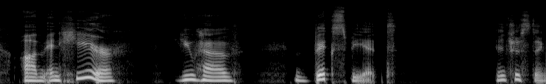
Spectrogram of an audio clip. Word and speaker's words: bixbite: red beryl now, um, but it is, uh, bixbite. That's how you pronounce it.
